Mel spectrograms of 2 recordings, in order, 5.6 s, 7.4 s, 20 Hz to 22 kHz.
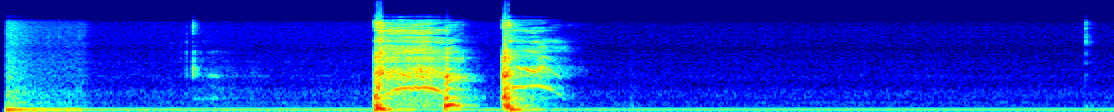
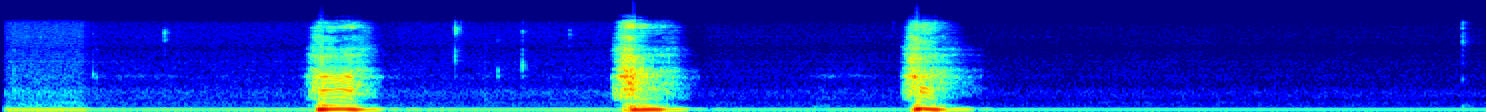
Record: cough_length: 5.6 s
cough_amplitude: 26028
cough_signal_mean_std_ratio: 0.29
exhalation_length: 7.4 s
exhalation_amplitude: 26027
exhalation_signal_mean_std_ratio: 0.29
survey_phase: beta (2021-08-13 to 2022-03-07)
age: 65+
gender: Male
wearing_mask: 'No'
symptom_none: true
smoker_status: Never smoked
respiratory_condition_asthma: false
respiratory_condition_other: false
recruitment_source: REACT
submission_delay: 3 days
covid_test_result: Negative
covid_test_method: RT-qPCR
influenza_a_test_result: Unknown/Void
influenza_b_test_result: Unknown/Void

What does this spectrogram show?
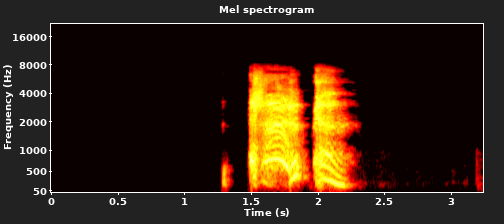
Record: cough_length: 3.2 s
cough_amplitude: 29688
cough_signal_mean_std_ratio: 0.35
survey_phase: beta (2021-08-13 to 2022-03-07)
age: 18-44
gender: Female
wearing_mask: 'No'
symptom_cough_any: true
symptom_runny_or_blocked_nose: true
symptom_change_to_sense_of_smell_or_taste: true
symptom_onset: 4 days
smoker_status: Never smoked
respiratory_condition_asthma: true
respiratory_condition_other: false
recruitment_source: REACT
submission_delay: 4 days
covid_test_result: Positive
covid_test_method: RT-qPCR
covid_ct_value: 24.9
covid_ct_gene: N gene
influenza_a_test_result: Negative
influenza_b_test_result: Negative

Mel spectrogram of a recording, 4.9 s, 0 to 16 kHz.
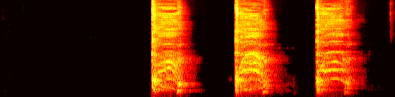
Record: three_cough_length: 4.9 s
three_cough_amplitude: 32768
three_cough_signal_mean_std_ratio: 0.39
survey_phase: beta (2021-08-13 to 2022-03-07)
age: 65+
gender: Male
wearing_mask: 'No'
symptom_none: true
smoker_status: Never smoked
respiratory_condition_asthma: true
respiratory_condition_other: false
recruitment_source: REACT
submission_delay: 3 days
covid_test_result: Negative
covid_test_method: RT-qPCR
influenza_a_test_result: Negative
influenza_b_test_result: Negative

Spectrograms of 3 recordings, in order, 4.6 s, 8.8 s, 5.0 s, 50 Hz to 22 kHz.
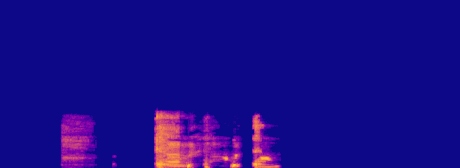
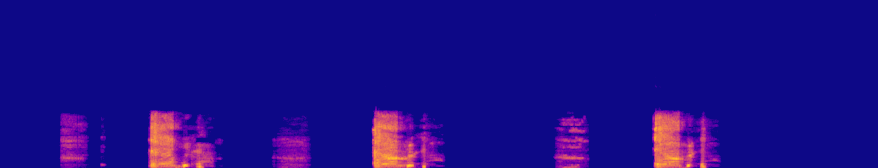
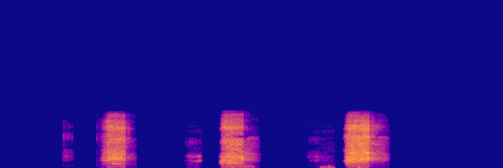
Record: cough_length: 4.6 s
cough_amplitude: 28939
cough_signal_mean_std_ratio: 0.29
three_cough_length: 8.8 s
three_cough_amplitude: 32621
three_cough_signal_mean_std_ratio: 0.28
exhalation_length: 5.0 s
exhalation_amplitude: 23893
exhalation_signal_mean_std_ratio: 0.31
survey_phase: beta (2021-08-13 to 2022-03-07)
age: 18-44
gender: Female
wearing_mask: 'No'
symptom_cough_any: true
symptom_fatigue: true
symptom_headache: true
symptom_change_to_sense_of_smell_or_taste: true
symptom_loss_of_taste: true
symptom_onset: 9 days
smoker_status: Ex-smoker
respiratory_condition_asthma: true
respiratory_condition_other: false
recruitment_source: REACT
submission_delay: 2 days
covid_test_result: Positive
covid_test_method: RT-qPCR
covid_ct_value: 31.0
covid_ct_gene: E gene
influenza_a_test_result: Negative
influenza_b_test_result: Negative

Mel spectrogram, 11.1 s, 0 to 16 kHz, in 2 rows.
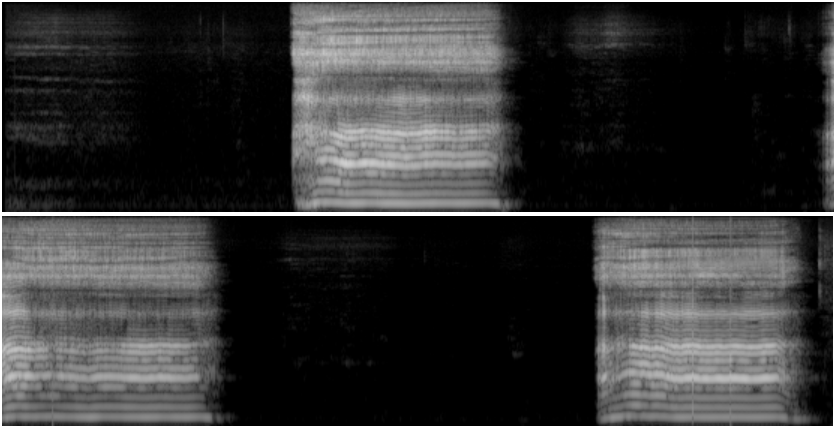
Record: exhalation_length: 11.1 s
exhalation_amplitude: 27848
exhalation_signal_mean_std_ratio: 0.5
survey_phase: beta (2021-08-13 to 2022-03-07)
age: 45-64
gender: Male
wearing_mask: 'No'
symptom_none: true
smoker_status: Ex-smoker
respiratory_condition_asthma: false
respiratory_condition_other: false
recruitment_source: REACT
submission_delay: 22 days
covid_test_result: Negative
covid_test_method: RT-qPCR
influenza_a_test_result: Negative
influenza_b_test_result: Negative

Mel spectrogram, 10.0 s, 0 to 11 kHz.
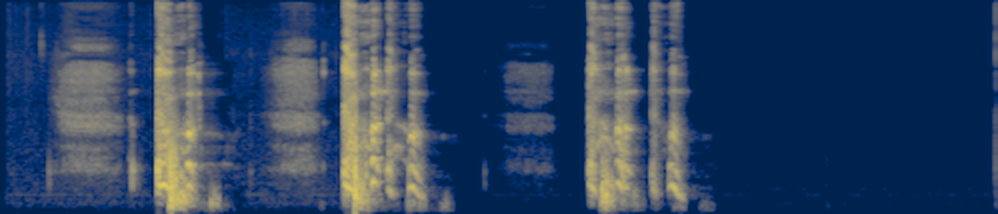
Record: three_cough_length: 10.0 s
three_cough_amplitude: 32768
three_cough_signal_mean_std_ratio: 0.27
survey_phase: beta (2021-08-13 to 2022-03-07)
age: 65+
gender: Female
wearing_mask: 'No'
symptom_none: true
smoker_status: Ex-smoker
respiratory_condition_asthma: false
respiratory_condition_other: false
recruitment_source: REACT
submission_delay: 4 days
covid_test_result: Negative
covid_test_method: RT-qPCR
influenza_a_test_result: Negative
influenza_b_test_result: Negative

